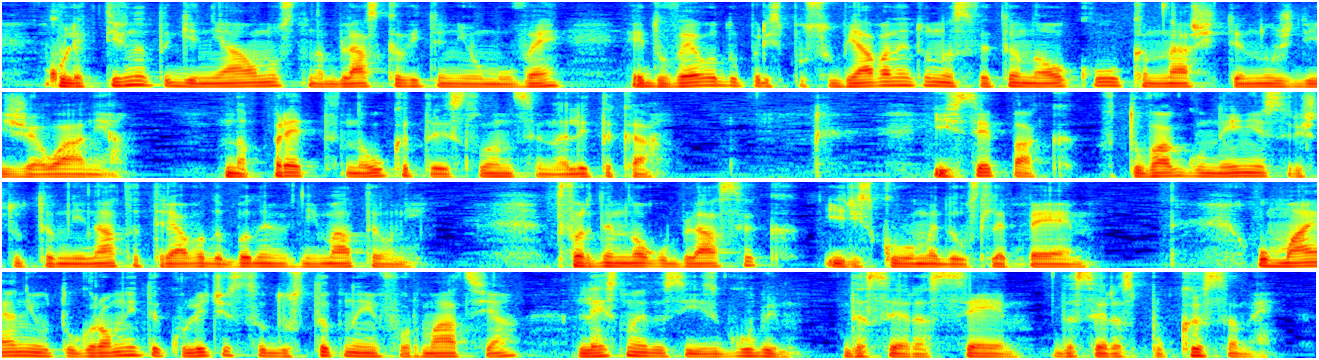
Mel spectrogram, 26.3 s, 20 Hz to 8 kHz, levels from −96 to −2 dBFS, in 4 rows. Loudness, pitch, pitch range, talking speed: -19 LUFS, 100 Hz, 90-110 Hz, 135 wpm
